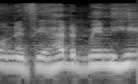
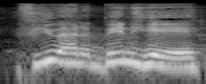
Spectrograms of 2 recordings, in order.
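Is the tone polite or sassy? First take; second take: polite; sassy. First: It is said in a mild, polite tone. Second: It is said in a sassy, angry tone.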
